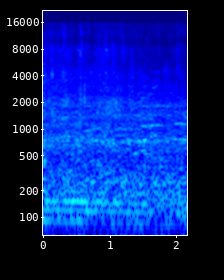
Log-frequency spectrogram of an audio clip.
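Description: Swimming pool water sloshing and splashing as a swimmer does breaststroke, a steady wash of water noise with wind on the microphone.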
